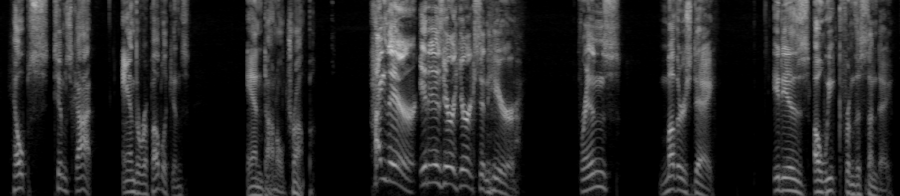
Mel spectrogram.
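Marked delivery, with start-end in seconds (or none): 5.5-13.4 upbeat host ad read, then easygoing recipe chat; host-read radio sponsor spot. Acted. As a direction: sell the steaks like a friendly radio host.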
